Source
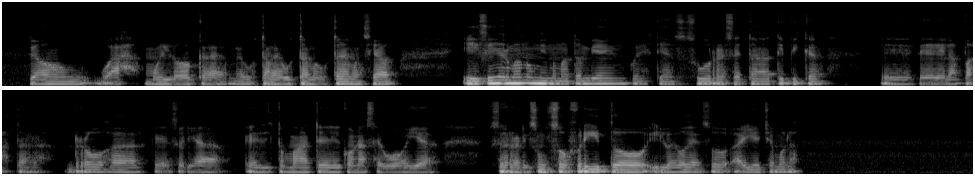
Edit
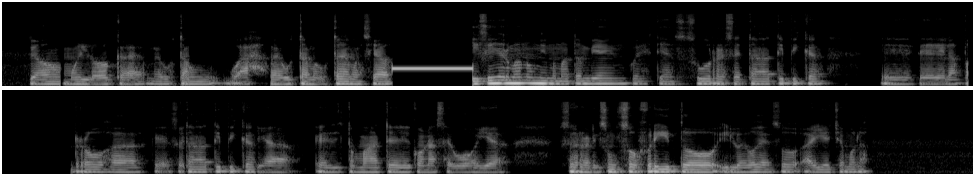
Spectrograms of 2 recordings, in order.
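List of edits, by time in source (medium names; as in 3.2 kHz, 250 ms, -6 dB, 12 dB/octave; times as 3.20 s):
0.58–1.40 s: move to 2.69 s
3.90–4.71 s: bleep 837 Hz -20 dBFS
7.46–8.16 s: copy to 11.54 s
9.66–10.40 s: mute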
